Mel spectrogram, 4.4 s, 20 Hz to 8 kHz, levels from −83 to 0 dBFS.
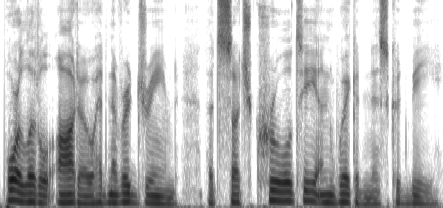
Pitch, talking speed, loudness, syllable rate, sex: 105 Hz, 175 wpm, -17 LUFS, 4.9 syllables/s, male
